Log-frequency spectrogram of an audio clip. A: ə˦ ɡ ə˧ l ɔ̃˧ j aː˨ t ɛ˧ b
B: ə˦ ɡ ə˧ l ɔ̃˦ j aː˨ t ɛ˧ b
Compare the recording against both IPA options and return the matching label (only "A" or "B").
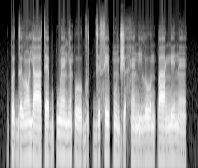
B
